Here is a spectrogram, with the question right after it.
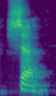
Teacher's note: इसको हम लोग बोलते हैं तालव्य स मतलब इसकी उच्चारण तालो से होती है श जीव जो है तालो में सटनी चाहिए ये जो है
